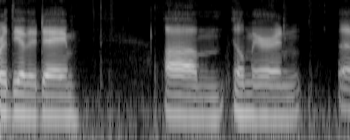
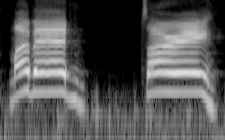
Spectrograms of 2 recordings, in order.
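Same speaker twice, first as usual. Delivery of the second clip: much higher, louder sorry called out; shouted apology; 11 semitones higher, 9 dB louder, slower than usual. Real, not acted. Player shouting sorry to an ally just hit, loud apology. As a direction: call out quickly to make amends.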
